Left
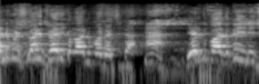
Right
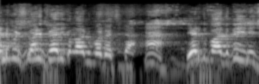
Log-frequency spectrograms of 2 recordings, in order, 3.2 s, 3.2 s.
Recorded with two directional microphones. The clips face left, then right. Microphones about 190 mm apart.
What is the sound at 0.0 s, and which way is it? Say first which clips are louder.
A man's voice: right 2 dB; 20° right (ahead or behind).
